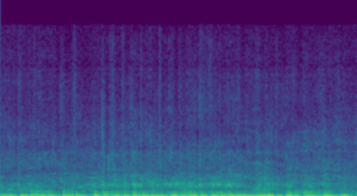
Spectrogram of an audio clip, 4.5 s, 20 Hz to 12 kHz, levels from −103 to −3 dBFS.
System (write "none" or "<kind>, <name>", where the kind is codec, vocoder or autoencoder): codec, SNAC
